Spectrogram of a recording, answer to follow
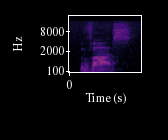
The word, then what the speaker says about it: was: is the subject here the W word is was uh the pronunciation is a little bit different than the English was so we say I was there he was there she was there the German is vas okay so you can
